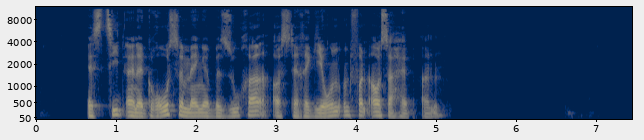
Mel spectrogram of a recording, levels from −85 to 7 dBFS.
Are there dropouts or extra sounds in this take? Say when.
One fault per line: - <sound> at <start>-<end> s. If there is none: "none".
none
